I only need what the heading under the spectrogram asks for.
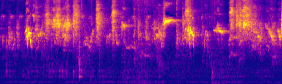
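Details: Budgerigars kept in a cage collection in Pakistan fill the air with busy, high warbling and scratchy squawks from several birds at once, and a few sharper chirps stand out.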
